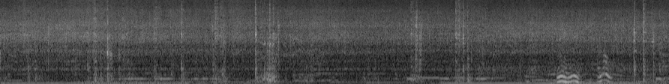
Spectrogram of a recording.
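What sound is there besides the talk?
squid being stirred while frying in a pan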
